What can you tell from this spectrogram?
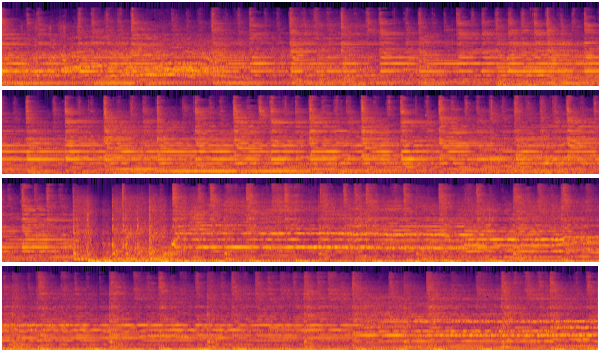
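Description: Live folk-rock band playing a song on stage, led by acoustic guitars and keyboard. About halfway through, bass and full drum kit come in and the sound fills out.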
